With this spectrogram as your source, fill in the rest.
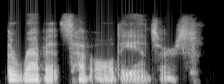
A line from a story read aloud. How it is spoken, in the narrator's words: a panicked man ran by me one night and whispered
